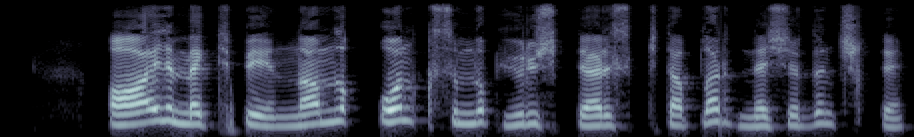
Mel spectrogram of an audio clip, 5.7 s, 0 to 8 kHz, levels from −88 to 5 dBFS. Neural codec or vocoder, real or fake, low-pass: none; real; 7.2 kHz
